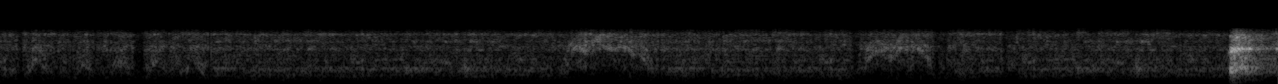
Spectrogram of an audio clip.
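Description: Near silence: steady low background hiss, with two faint brief sounds about three and four and a half seconds in.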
